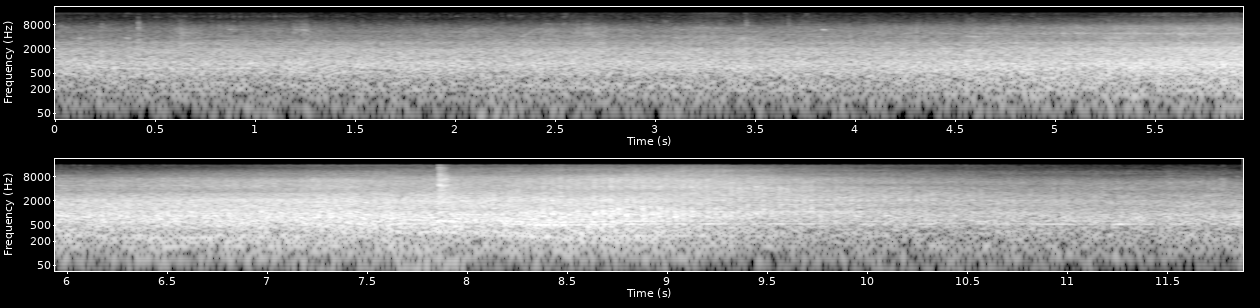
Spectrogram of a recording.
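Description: A bus engine rumbles as a bus drives past close by and fades away.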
